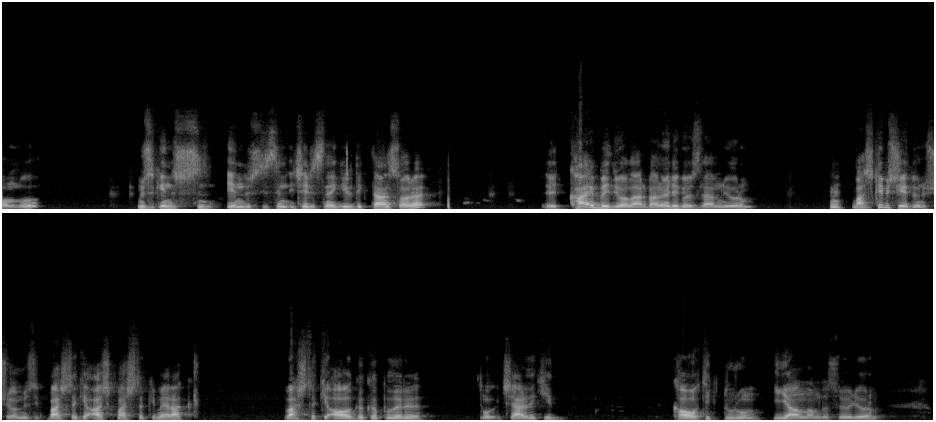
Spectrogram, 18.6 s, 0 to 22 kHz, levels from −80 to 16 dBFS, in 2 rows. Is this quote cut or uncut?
cut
